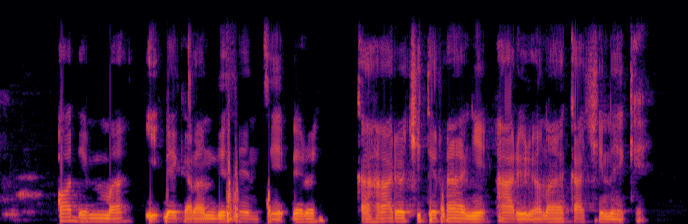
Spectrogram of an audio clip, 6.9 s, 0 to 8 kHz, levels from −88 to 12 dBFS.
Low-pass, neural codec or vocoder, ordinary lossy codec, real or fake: 7.2 kHz; none; none; real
